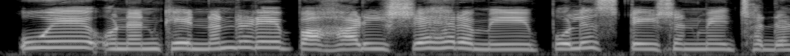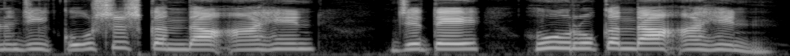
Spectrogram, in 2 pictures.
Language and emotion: Sindhi, neutral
